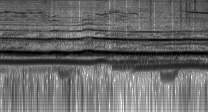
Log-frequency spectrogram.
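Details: Critically endangered Mexican gray wolves, captive in a conservation breeding program, howling in their den on a windy day; several overlapping steady, drawn-out howls hold level pitches throughout, with a few brief dipping notes woven through the chorus.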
